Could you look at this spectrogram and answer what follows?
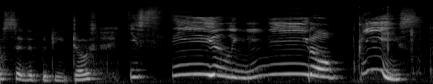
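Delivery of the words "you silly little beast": high, slow, strange taunt; spooky taunting voice. A narrator's reading. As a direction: draw it out eerily. Sisters scolding in spooky voice.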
